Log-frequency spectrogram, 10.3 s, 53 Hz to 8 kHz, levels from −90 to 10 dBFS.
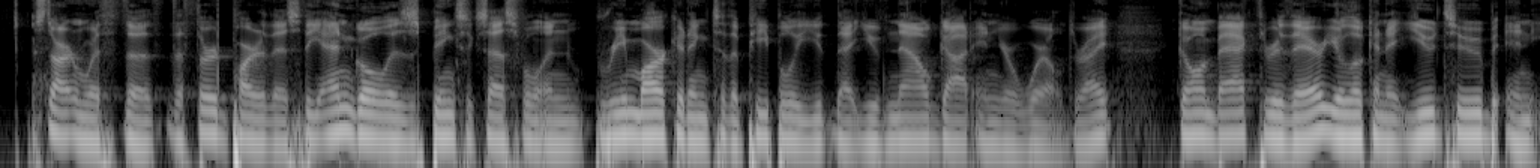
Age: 20-39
